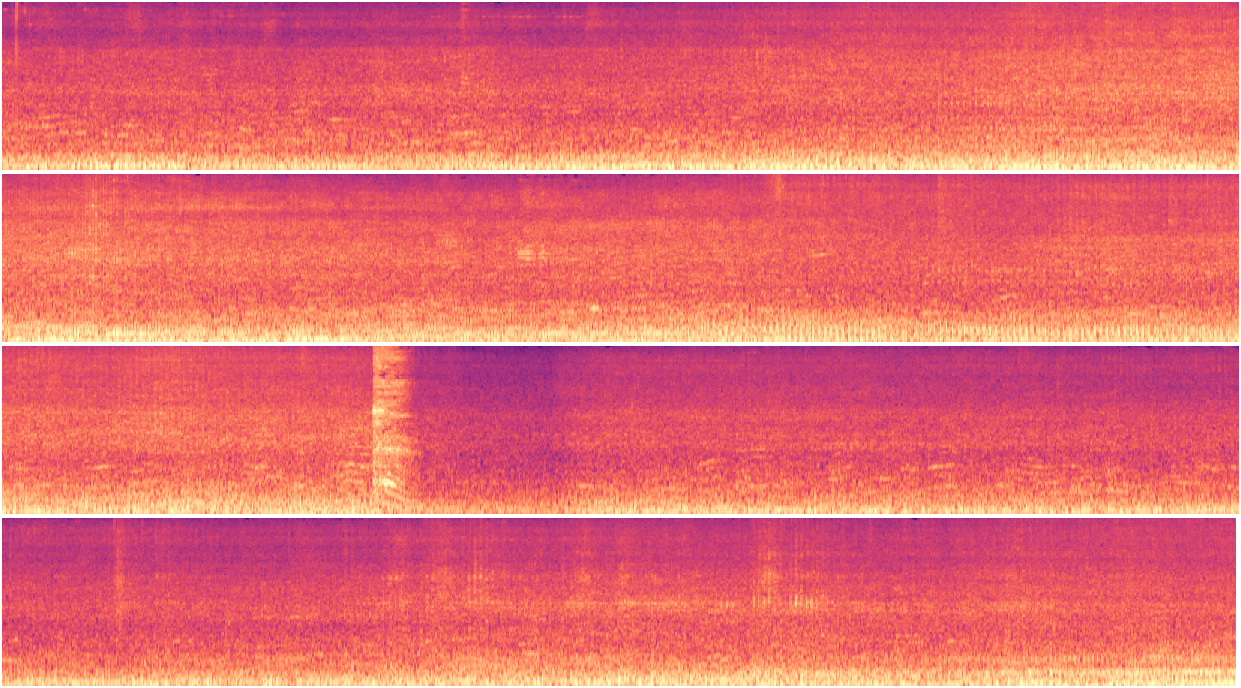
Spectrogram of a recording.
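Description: Steady low rumble of a vehicle engine idling, with indistinct voices. A sharp click comes about two-thirds of the way in, and the sound dips briefly after it.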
